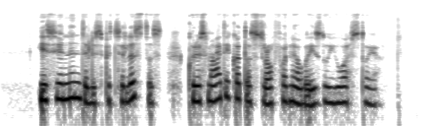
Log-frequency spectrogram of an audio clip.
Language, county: Lithuanian, Marijampolė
